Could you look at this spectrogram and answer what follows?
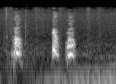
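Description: A dog in The Walking Dead video game barks three times, one bark, a pause, then two quick barks, fairly close and clear over a low background hum.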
